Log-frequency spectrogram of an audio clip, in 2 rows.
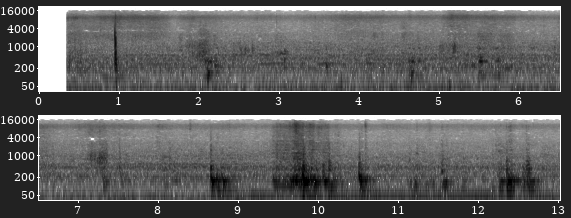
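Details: Honey bees humming during a hive inspection, recorded on a Xiaomi Redmi Note 8 phone: a steady low drone with sharp clicks and knocks from handling the hive, louder bumps near the end.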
